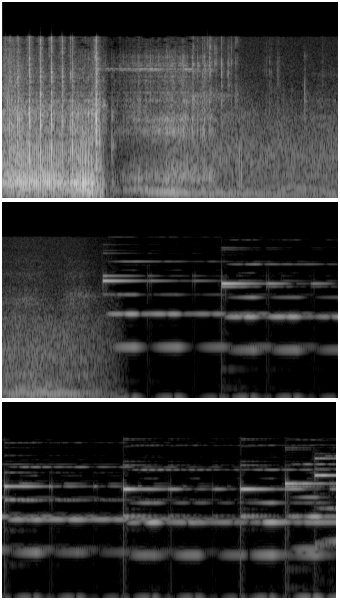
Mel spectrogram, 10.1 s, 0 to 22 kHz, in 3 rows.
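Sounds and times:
bell-like chime music: 1.0s - 2.4s, 4.4s - 10.0s.

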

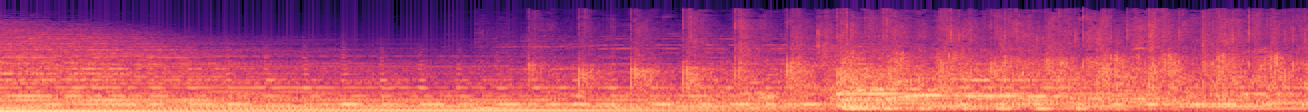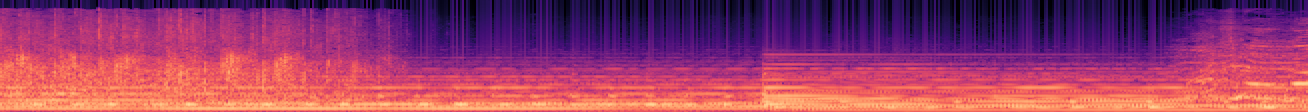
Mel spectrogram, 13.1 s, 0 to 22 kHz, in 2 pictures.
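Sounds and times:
music playing: 0.0s - 13.0s
crowd applauding: 2.4s - 8.6s.

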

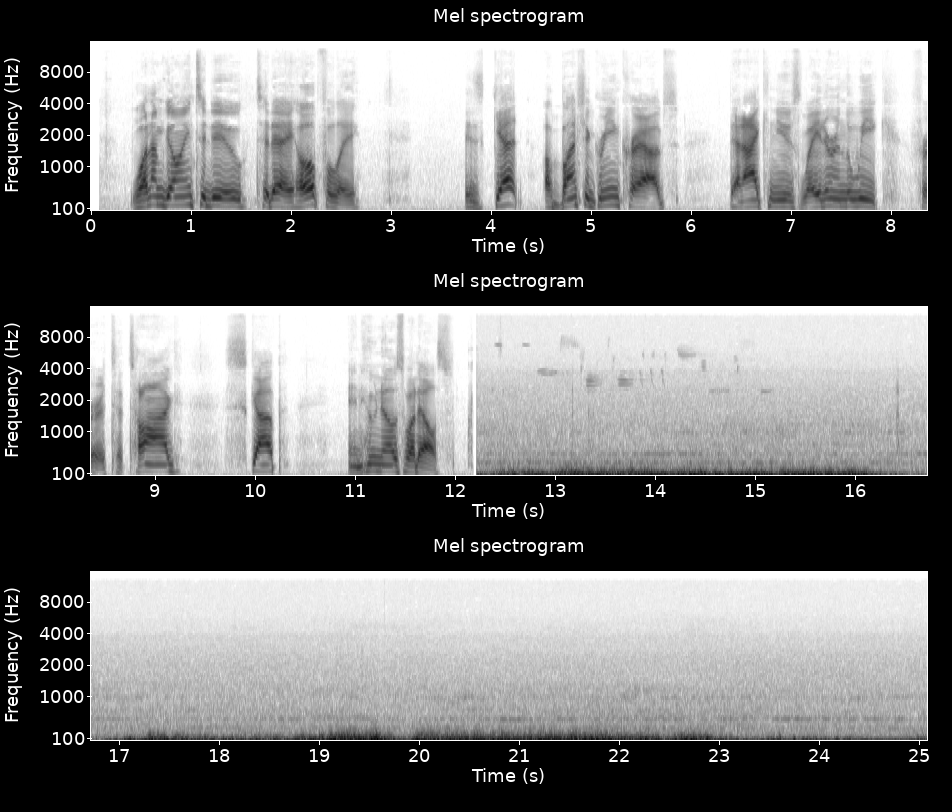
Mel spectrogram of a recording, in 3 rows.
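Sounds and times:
wind buffeting microphone: 12.2s - 25.0s.

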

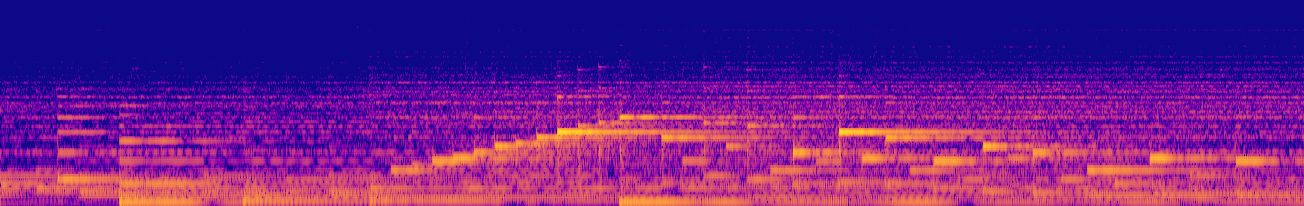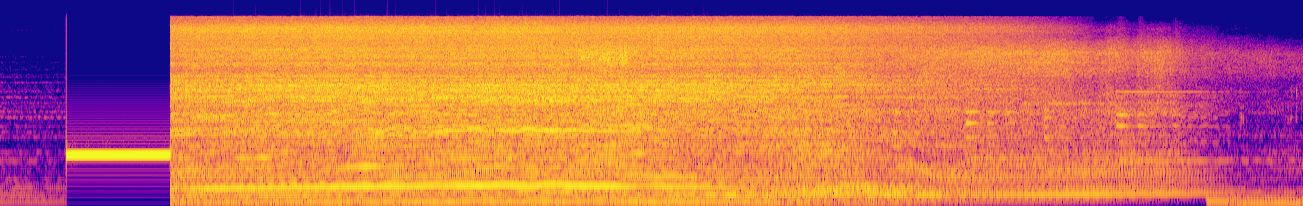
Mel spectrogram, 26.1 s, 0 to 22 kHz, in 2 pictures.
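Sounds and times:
car engine driving past: 14.8s - 26.0s.

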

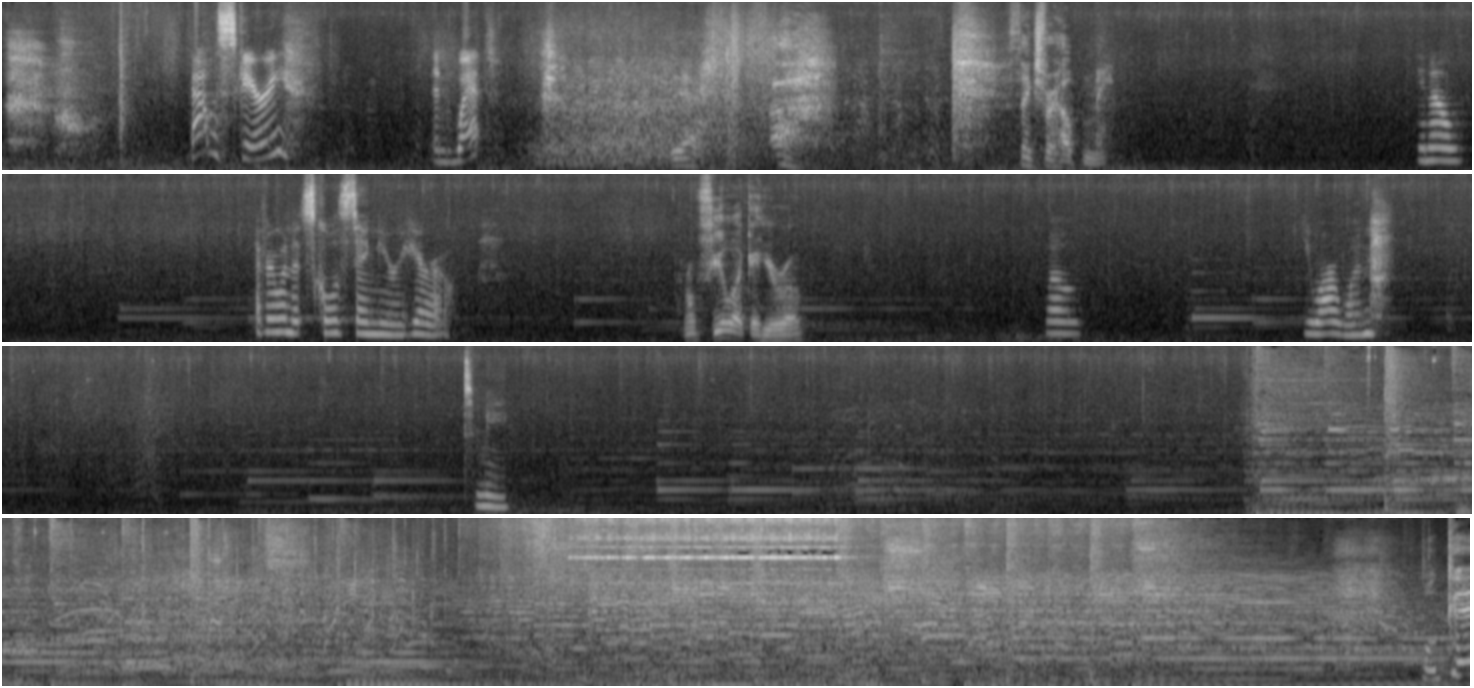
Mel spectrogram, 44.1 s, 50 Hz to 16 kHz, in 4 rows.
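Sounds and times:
faint hiss: 0.0s - 35.8s
soft music of sustained chords: 11.8s - 18.7s, 19.9s - 44.0s
audience whooping and cheering: 32.2s - 39.6s.

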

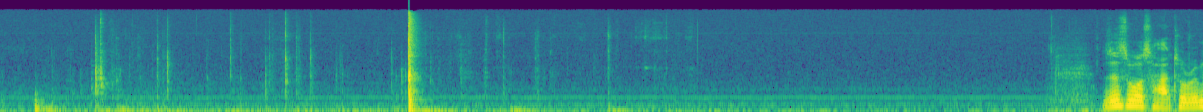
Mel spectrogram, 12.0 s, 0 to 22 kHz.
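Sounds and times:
plastic clips clicking and creaking: 0.9s - 4.2s
loud plastic snap: 4.0s - 4.4s.

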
